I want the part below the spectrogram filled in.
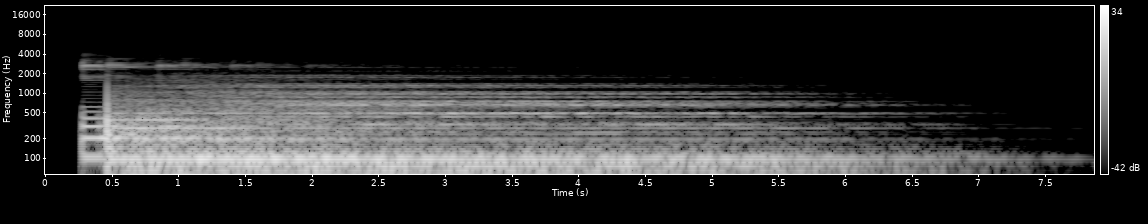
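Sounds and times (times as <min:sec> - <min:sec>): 
mysterious guitar hit with tunnel tail: 0:00.3 - 0:06.3.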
